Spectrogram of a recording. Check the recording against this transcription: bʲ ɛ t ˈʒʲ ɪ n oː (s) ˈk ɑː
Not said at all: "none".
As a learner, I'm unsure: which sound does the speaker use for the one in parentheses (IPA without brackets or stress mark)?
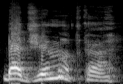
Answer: t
